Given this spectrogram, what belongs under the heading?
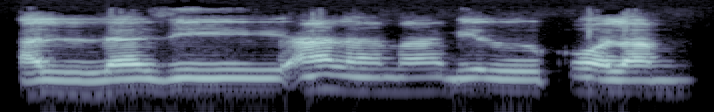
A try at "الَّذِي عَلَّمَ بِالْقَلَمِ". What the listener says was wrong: Alladzi 'allama bil qalam. Tekan lamnya. 'Allama bil qalam.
